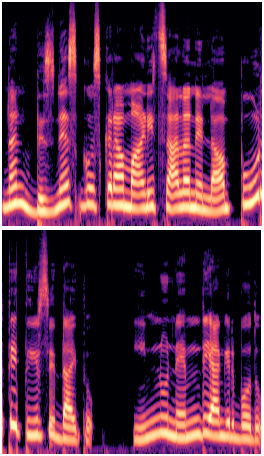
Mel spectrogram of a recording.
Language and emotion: Kannada, happy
